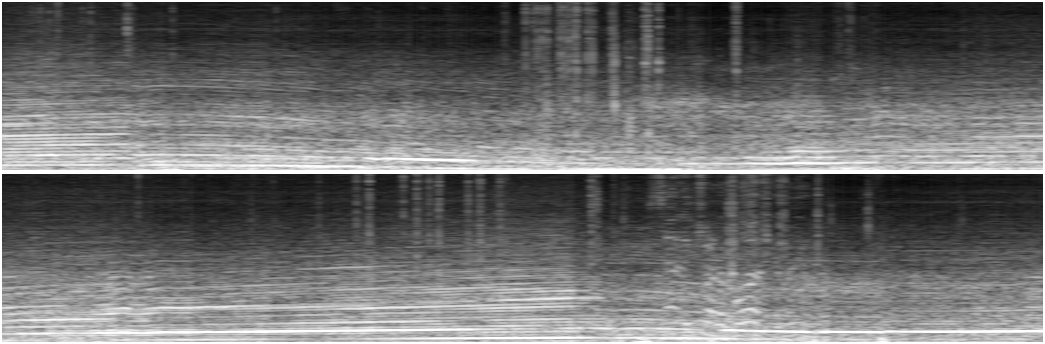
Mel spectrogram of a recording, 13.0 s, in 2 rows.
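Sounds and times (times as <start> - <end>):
car engine accelerating: 0.0 - 13.0
sharp clicks: 8.1 - 12.0.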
